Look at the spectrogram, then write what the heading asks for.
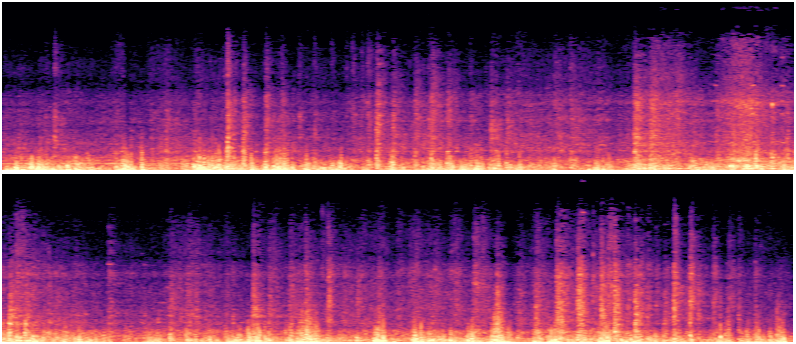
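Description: Mumbai suburban electric local train running at speed, heard from its open doorway: wheels clattering over rail joints and through points in a dense run of clicks. Near the end another local train passes close alongside.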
